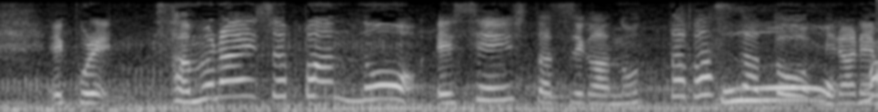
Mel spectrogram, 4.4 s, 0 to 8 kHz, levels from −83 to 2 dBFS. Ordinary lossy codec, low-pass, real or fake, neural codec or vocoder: none; 7.2 kHz; real; none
